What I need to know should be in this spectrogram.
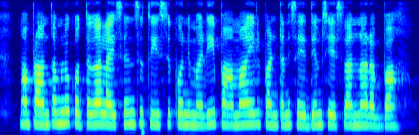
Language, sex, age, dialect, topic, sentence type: Telugu, female, 25-30, Southern, agriculture, statement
